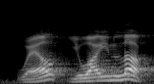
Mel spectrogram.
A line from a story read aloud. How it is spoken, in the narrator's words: said the farmer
